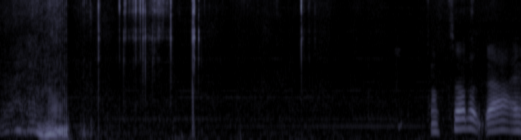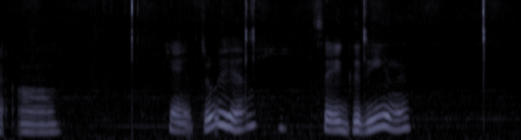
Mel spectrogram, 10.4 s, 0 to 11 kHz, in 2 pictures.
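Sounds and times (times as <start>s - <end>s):
zipper on clothing being pulled: 0.0s - 1.0s
speech: 4.3s - 5.9s, 6.9s - 9.4s.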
